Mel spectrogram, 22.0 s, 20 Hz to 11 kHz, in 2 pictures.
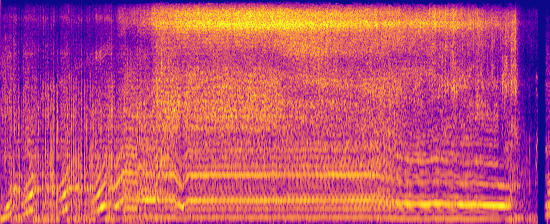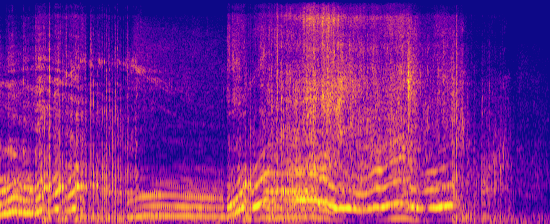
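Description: Toyota Cressida's 2JZ straight-six revving up and held at high, steady revs for several seconds while the rear tyres spin in a burnout. It cuts off abruptly about eleven seconds in, then the engine revs up again, holds, rises and falls, and fades near the end.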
